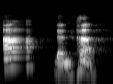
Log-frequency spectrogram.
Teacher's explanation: huruf ha dan huruf hamzah yang keluar dari pangkal tenggorokan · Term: aqsal halqi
